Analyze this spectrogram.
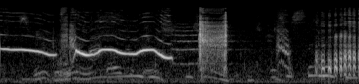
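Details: Lyrebird, an Australian native bird that imitates all kinds of sounds around it, giving loud pure whistles that slide and waver, then a harsh noisy burst and a fast ticking rattle, with faint talking underneath.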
